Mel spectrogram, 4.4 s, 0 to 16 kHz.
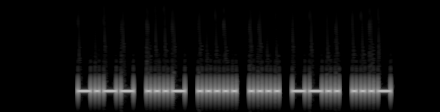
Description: Morse code, heard as a keyed tone, about 28 wpm, 700 Hz. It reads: YV5HZV
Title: DXCC-100 Call Signs - 6 Characters - 28wpm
